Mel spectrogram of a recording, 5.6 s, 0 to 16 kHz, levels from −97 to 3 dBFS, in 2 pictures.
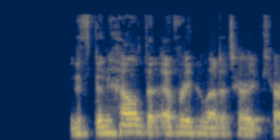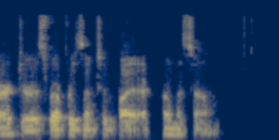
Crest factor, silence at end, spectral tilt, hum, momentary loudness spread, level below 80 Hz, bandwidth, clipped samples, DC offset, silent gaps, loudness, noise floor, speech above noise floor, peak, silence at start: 22 dB; 0.7 s; -6.5 dB/octave; none; 14 LU; -64 dBFS; 11.5 kHz; under 0.1%; under 0.1%; none; -24 LUFS; -74 dBFS; 50 dB; -4 dBFS; 0.7 s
